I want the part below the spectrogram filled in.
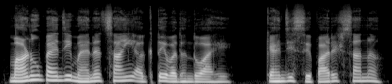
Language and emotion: Sindhi, neutral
